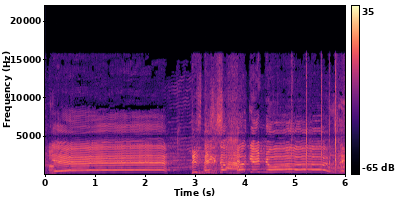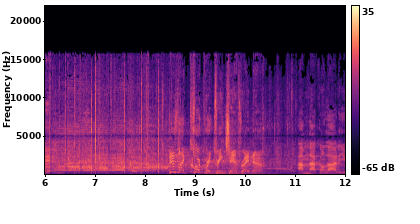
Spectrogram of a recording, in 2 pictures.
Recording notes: Live from REVOLT World.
